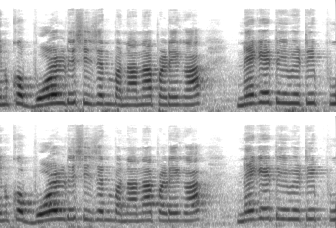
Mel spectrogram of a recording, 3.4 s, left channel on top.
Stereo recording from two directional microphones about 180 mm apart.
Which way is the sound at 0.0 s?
25° left (ahead or behind).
